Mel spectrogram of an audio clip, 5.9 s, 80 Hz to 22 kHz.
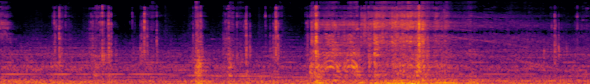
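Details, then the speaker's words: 1975 Ford E100 van, gravity-fed fuel, battery at 12.14 V, alternator suspected not charging (wiring or alternator); cranks briefly, catches and settles into a steady low idle with no knocks or misses; engine healthy. "man am I happy to hear that I tel"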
